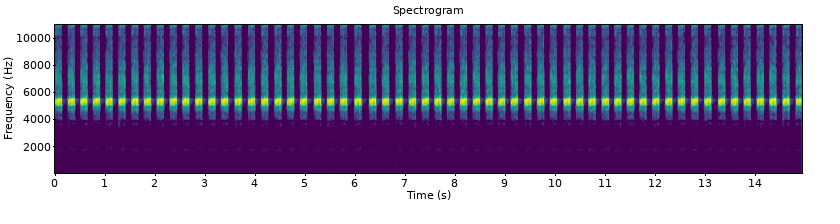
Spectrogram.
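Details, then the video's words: Crickets calling at night, field-recorded live with a Sony PCM D100; rapid, regular high trills pulse roughly four times per second without interruption, nothing else audible. "Cricket Chirp Sound - Cricket Sounds at Night"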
